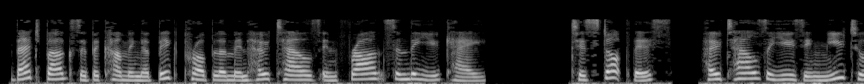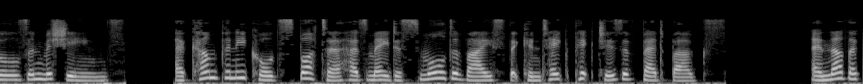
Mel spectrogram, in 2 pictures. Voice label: English Newsroom Beginner SLOW Reading; Hotels use new tools to stop bedbugs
